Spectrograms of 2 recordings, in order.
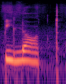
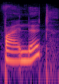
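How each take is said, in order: First: It is pronounced like the French word. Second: It is pronounced like the English word. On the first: The speaker calls it right. "this is pilot" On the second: The speaker calls it wrong. "This is not pilot"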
